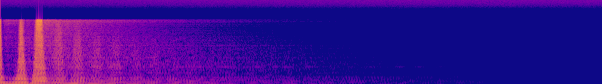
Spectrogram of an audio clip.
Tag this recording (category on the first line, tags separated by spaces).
Instrument samples > Synths / Electronic
FLSTUDIO AUDACITY T-Force-Alpha-Plus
